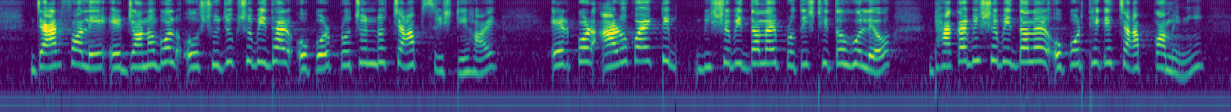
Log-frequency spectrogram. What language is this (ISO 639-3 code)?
ben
